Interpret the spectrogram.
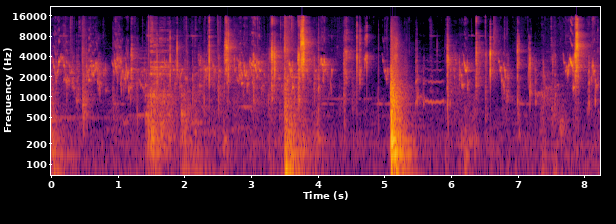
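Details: Nest of pet budgerigars, the parents feeding a young chick from the entrance; scratchy chirps and squawks in an irregular stream, broken by a few loud, sharp clicks or knocks.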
